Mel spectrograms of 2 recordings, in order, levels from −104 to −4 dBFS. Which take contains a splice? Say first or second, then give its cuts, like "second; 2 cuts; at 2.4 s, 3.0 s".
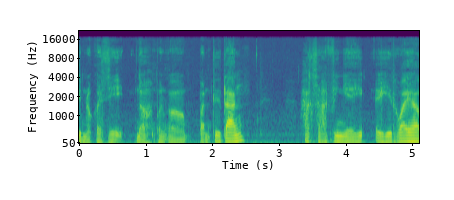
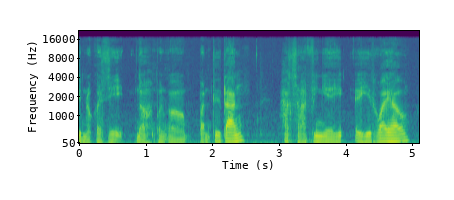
second; 1 cut; at 3.0 s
